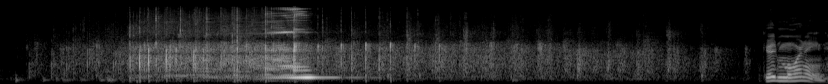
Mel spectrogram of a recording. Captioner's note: applause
